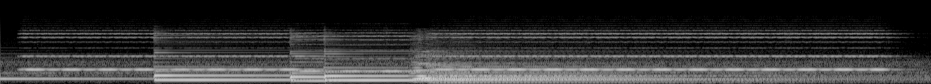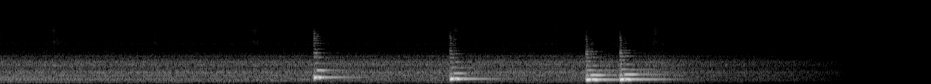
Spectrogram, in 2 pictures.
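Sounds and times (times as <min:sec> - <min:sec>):
viola: 0:00.2 - 0:10.0, 0:15.2 - 0:16.1.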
